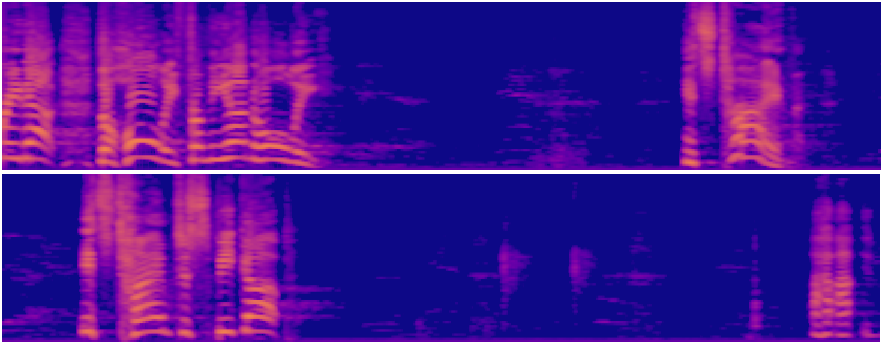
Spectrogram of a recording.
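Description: A man preaches with animation through a microphone in an echoing hall, shouting in bursts with long pauses.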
